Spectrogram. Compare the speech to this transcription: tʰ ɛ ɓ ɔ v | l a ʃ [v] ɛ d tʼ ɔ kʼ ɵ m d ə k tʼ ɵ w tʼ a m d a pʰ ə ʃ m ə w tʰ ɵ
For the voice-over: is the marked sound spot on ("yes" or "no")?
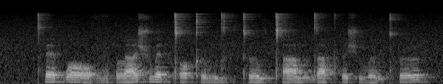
no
